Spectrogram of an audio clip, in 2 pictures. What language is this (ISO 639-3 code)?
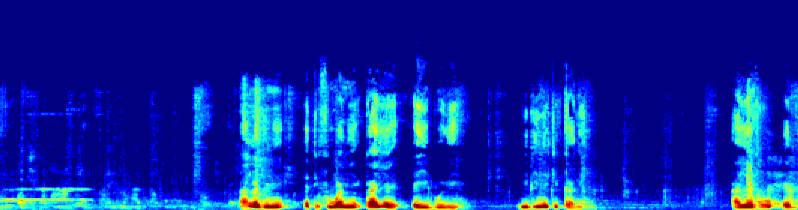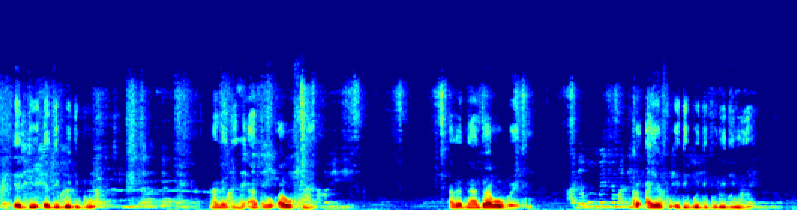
kpo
